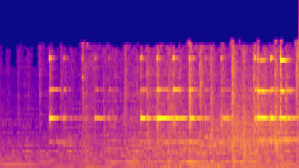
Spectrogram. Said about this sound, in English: You got that breaking news sounder for me? Let's go with it.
